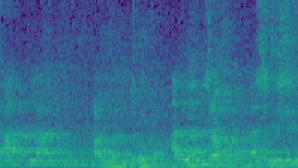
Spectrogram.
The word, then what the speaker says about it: Atlantropa: Això m'has dit com es pronuncia? Atlantropa. Atlantropa, sí que es pronuncia així.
